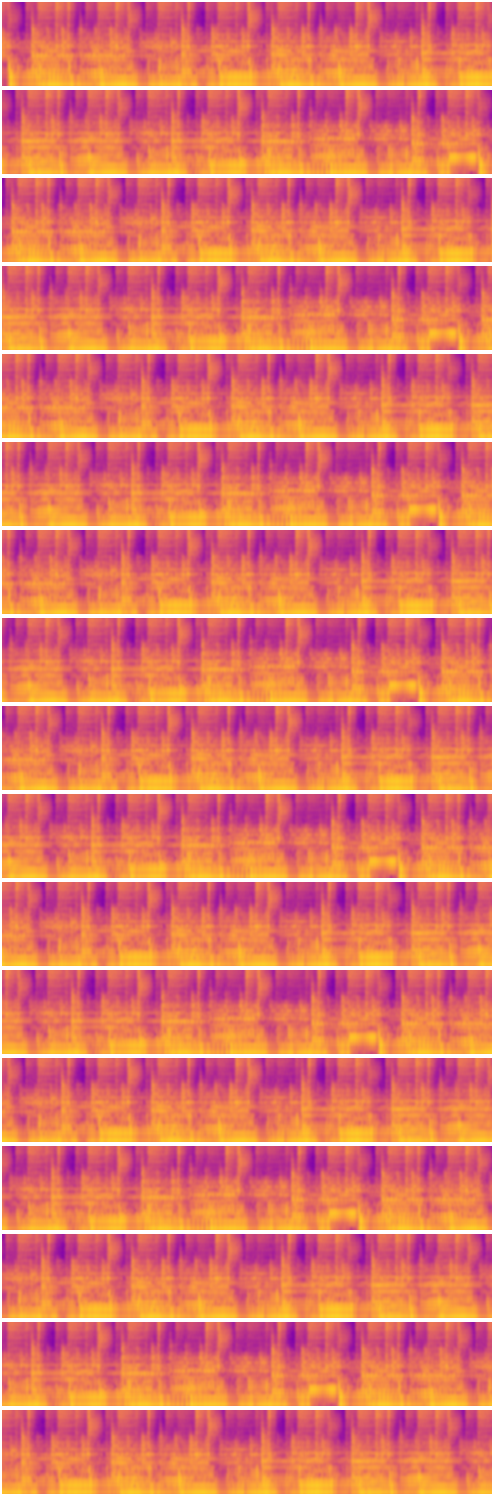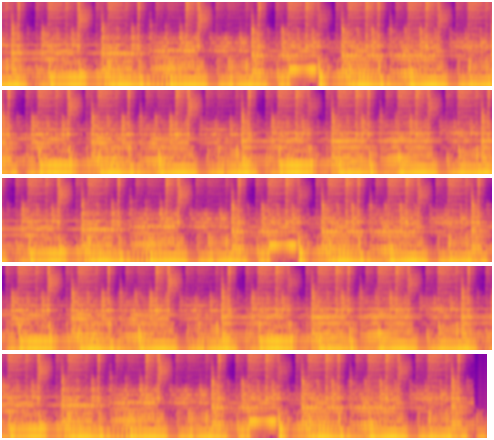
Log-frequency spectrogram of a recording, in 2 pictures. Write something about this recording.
chill music
music, percussion-loop, song, ambient, improvised, chill, loop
